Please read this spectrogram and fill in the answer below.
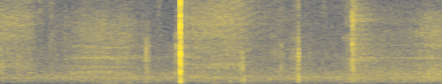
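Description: A plastic tent clip snapping onto a tent pole: one sharp click just under a second in, followed by a couple of faint ticks.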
